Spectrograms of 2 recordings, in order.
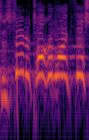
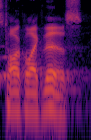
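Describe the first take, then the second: First: Much higher, squeaky put-on voice. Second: Low voice. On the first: Preacher showing Jacob's normal voice, very high. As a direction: pitch it way up, unlike yourself. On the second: Preacher showing the disguised voice, low and plain. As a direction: voice dropped back low. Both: Shown as a demonstration.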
